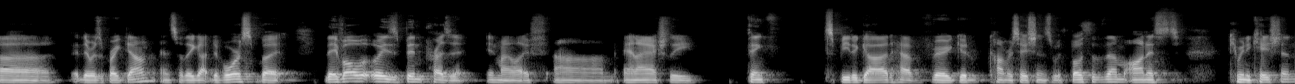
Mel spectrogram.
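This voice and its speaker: A man with an ordinary speaking voice, fairly low pitch, fairly even intonation and a moderate pace. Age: 30s. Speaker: panel guest. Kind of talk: panel interview.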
